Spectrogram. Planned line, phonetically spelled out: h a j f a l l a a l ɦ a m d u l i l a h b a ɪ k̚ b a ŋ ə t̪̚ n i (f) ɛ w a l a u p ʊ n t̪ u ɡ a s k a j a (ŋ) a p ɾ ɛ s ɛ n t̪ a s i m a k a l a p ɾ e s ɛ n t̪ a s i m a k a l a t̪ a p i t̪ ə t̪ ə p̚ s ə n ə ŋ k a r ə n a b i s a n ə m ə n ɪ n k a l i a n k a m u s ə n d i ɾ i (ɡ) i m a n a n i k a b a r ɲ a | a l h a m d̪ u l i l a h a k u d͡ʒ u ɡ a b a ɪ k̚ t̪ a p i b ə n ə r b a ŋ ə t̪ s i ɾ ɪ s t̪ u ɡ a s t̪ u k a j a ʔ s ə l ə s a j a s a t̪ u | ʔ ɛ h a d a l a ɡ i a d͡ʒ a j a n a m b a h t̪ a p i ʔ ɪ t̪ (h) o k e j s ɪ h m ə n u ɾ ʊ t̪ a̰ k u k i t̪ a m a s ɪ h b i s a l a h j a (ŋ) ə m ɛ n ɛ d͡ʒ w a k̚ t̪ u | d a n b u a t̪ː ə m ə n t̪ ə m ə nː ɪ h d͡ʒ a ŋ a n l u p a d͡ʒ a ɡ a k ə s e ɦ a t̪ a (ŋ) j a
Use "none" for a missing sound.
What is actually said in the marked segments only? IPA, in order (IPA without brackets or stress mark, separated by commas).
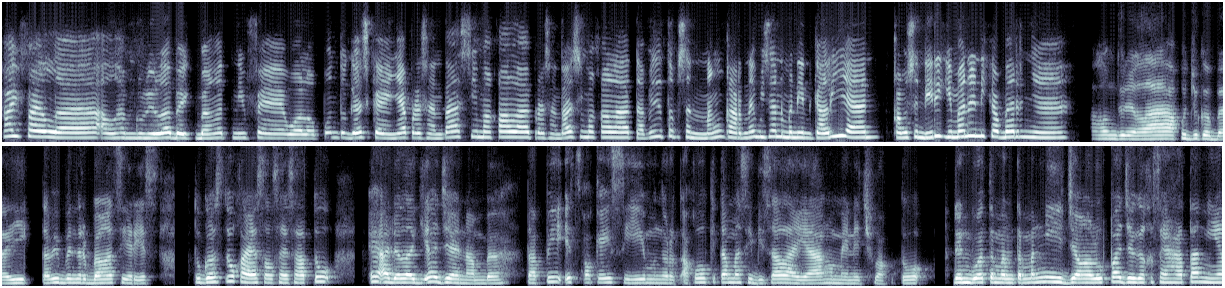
f, ɲ, ɡ, s, ŋ, n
